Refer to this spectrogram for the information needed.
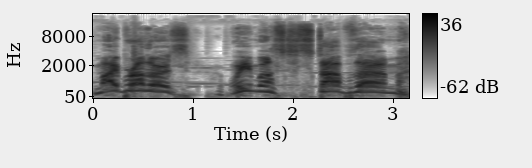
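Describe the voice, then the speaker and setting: Over faint background music, a man puts on a character voice at an extremely high pitch. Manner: shouting.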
